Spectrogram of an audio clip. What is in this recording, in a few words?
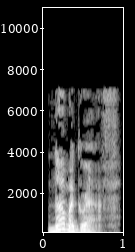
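"nomograph", British English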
